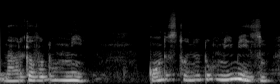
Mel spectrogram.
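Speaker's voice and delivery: normal talking voice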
